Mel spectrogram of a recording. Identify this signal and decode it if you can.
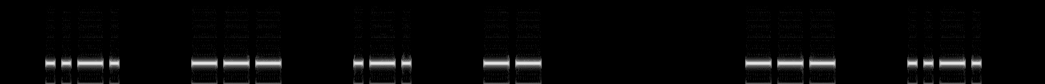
Morse code, heard as a keyed tone, about 15 wpm, spaced as for 8 wpm, 1000 Hz. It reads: FORM OF
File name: qotdfiles / 8wpm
